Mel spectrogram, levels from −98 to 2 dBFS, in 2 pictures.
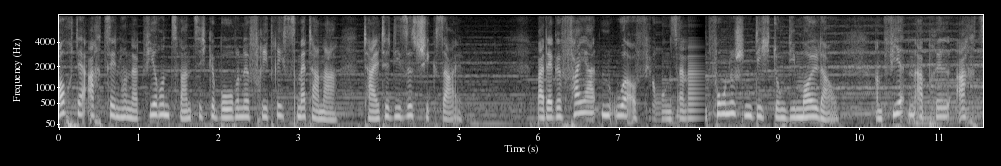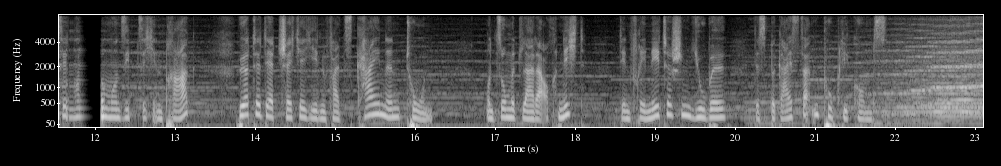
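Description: From 7.36 to 8.09 s the sound turns choppy: repeated packet loss, with seven holes in about 0.73 s, the longest about 0.2 s. Each hole is bridged by stretching the preceding sound, so roughly half the stretch is synthetic. On a spectrogram this looks like short blocks of smeared, repeated harmonics alternating with normal texture. The waveform shows chunks that repeat cycle-for-cycle, with seams where real audio resumes.

At 11.61 s come three back-to-back short concealed packet losses, running to 11.75 s: gaps of 20, 20 and 40 ms, each papered over by extending the last sound and cross-fading back. They come across as a quick wobble and smear rather than clean gaps. On a spectrogram they show as a brief blurred patch where fine detail stops changing. The waveform shows a slightly too-regular stretch.

From 11.81 to 12.09 s a gap of about a quarter second opens, most likely a long network dropout. 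The last sound carries on as a fading buzz or hiss, then about 0.14 s of silence before audio resumes with that part missing. A spectrogram shows a decaying smear followed by a blank column. The waveform tapers to a flat line before jumping back.

The G.722 call path is audible as an empty band above 8 kHz, at a 64 kbps setting.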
